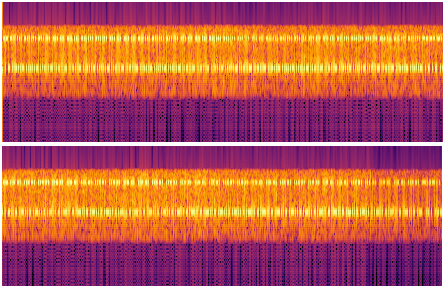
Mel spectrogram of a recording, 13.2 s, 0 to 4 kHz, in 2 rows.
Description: RTTY, about 75 baud. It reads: RYRYRYRYRYRYRYRYRYRYRYRYRYRYRYRYRYRYRYRYRYRYRYRYRYRYRYRYRY SGSGSGSGSGSGSGSGSGSGSGSGSGSGSGSGSGSGSGSGSGSGSGSGSGSGSGSGSG
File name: py1vhf / 30nov2008 PWZ-33 test tape RTTY 850 75R 6449 2134z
